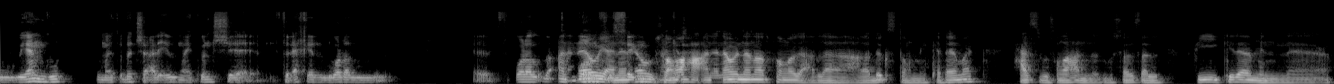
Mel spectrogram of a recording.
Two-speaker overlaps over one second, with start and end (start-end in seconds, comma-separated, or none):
5.4-6.9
